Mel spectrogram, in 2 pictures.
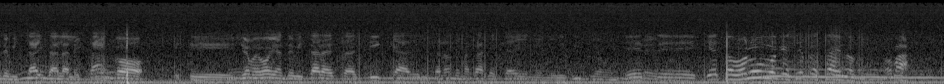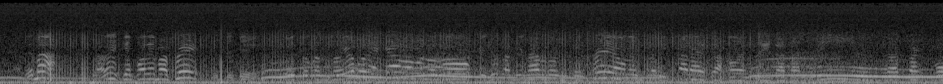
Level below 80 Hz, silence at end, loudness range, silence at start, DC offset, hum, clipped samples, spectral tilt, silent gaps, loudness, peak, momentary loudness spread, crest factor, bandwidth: -42 dBFS; 0 s; 3 LU; 0 s; under 0.1%; none; under 0.1%; -5.5 dB/octave; none; -32 LUFS; -4 dBFS; 6 LU; 26 dB; 19 kHz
